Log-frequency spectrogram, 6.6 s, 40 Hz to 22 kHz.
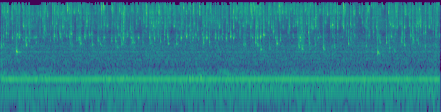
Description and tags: fish-tank-fltr-edit
Recording of fish tank water (filtered) spilling into the tank. Recorded with Tascam DR-05.
aquarium, filtering, fish, water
